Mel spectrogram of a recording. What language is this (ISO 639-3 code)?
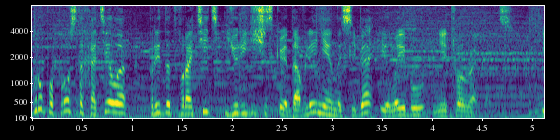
rus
